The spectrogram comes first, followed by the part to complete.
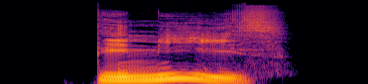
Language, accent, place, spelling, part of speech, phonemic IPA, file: German, Germany, Berlin, Denise, proper noun, /deˈniːs/, De-Denise.ogg
- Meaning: a female given name from French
